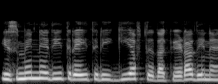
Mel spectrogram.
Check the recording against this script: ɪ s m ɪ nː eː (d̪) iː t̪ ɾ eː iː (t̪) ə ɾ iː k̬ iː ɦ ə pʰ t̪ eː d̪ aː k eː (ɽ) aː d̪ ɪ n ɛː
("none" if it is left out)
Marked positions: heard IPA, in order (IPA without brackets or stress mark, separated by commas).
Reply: d̪, t̪, ɽ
